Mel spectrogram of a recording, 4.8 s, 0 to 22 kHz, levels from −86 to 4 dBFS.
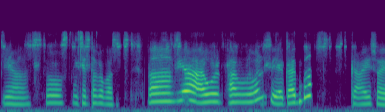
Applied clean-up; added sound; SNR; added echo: neural diffusion model UNIVERSE++.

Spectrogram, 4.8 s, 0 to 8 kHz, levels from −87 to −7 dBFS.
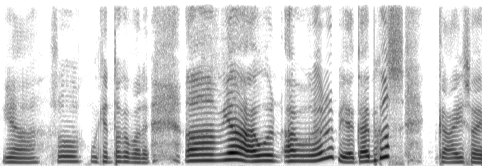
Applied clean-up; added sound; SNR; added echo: none; none; none; none.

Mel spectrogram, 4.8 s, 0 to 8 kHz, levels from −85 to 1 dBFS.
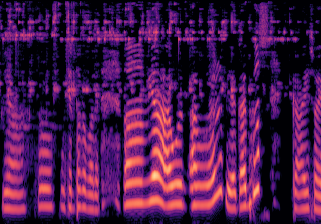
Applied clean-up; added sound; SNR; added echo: classical method Wiener filter.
